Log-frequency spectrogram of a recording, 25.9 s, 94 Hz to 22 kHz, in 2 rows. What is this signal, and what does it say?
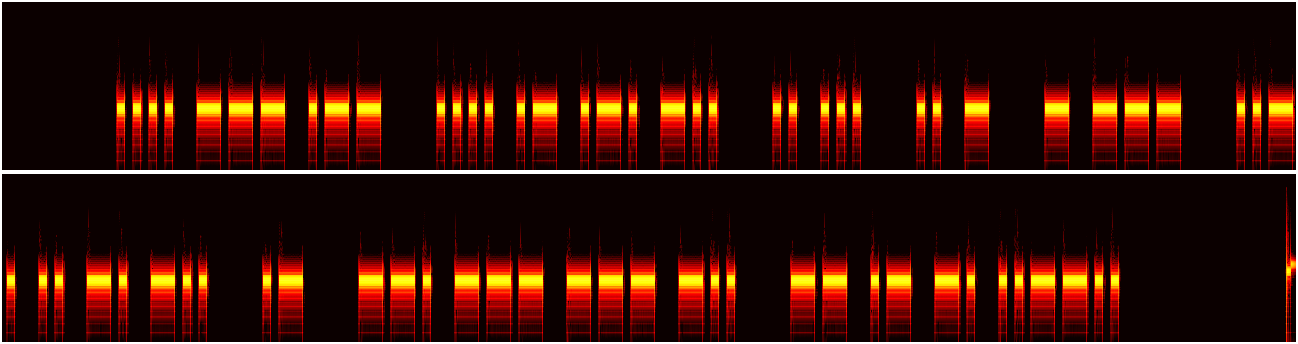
Morse code, heard as a keyed tone, about 14 wpm, 700 Hz. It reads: HOW HARD IS IT TO FIND A GOOD MAN?
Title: Sentences from Top 1000 Words - Review Part 1 - 15wpm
